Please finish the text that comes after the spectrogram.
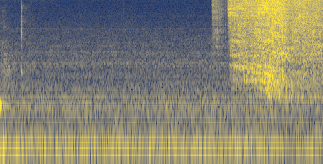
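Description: Egg hopper batter hitting a hot pan in a Sri Lankan kitchen, a sudden loud, steady sizzling hiss that starts late and carries on to the end, close up.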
